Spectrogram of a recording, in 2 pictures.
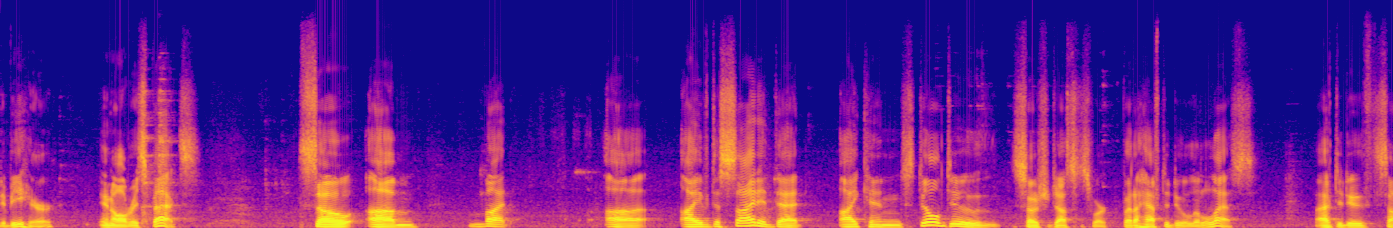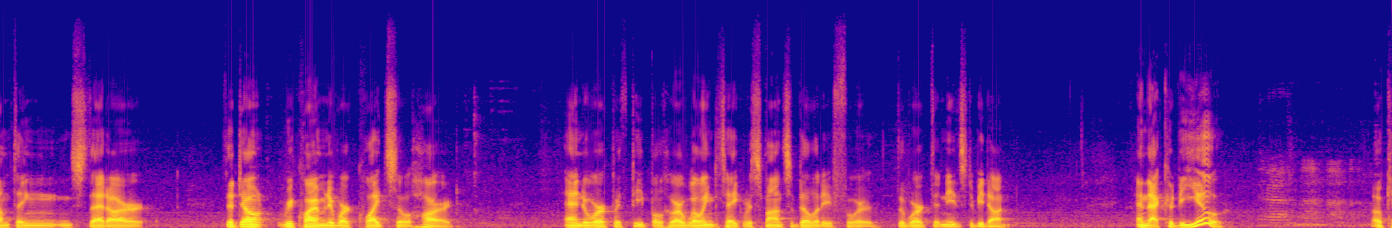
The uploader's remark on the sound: These stories were told and recorded in front of a live audience on June 24th, 2018 at The Well Tavern in Wellfleet, Cape Cod, Massachusetts.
